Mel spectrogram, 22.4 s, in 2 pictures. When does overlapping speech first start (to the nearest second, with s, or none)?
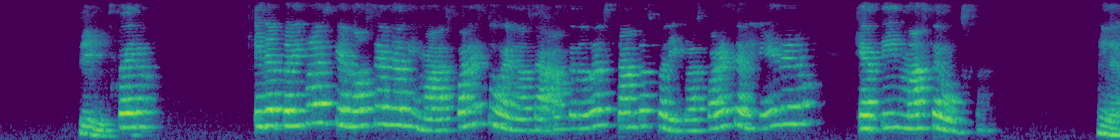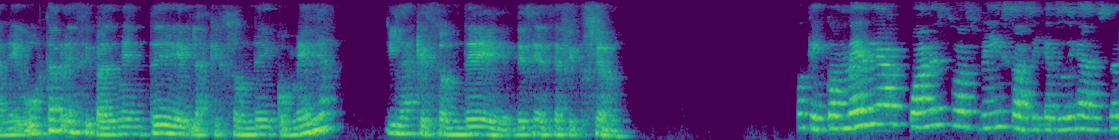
none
